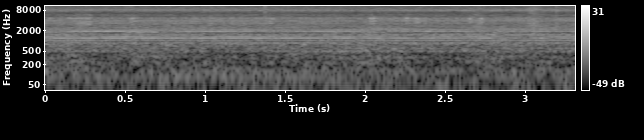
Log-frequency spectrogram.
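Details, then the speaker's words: Macintosh Classic power-on after reseating a connection to fix the checkerboard screen, later confirmed a capacitor problem: steady even fan hiss with light whir of hard drive spinning up, no clicking or grinding; healthy power-up. "Powering up, it seems okay."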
